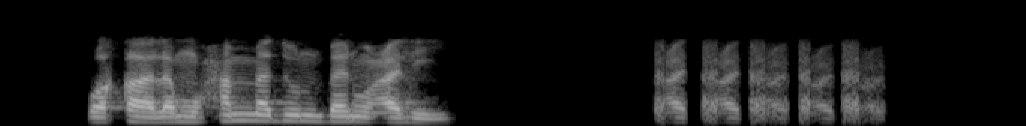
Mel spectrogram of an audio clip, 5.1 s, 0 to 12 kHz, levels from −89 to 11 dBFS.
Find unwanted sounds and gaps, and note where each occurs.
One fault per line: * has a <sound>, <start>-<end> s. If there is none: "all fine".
* has a laugh, 3.3-4.4 s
